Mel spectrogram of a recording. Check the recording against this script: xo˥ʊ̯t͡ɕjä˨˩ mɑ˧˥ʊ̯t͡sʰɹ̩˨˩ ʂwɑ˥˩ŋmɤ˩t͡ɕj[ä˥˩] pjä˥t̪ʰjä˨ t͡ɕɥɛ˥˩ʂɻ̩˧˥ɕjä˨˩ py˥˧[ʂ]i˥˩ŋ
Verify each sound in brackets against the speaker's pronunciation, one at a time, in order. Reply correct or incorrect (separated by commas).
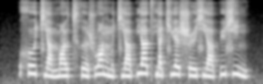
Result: incorrect, incorrect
